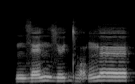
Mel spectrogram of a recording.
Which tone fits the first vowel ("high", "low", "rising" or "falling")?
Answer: rising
